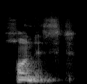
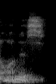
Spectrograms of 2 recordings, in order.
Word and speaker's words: honest: people pronounce this word honest which is wrong here H look at the cursor H is mute it is silent it is not pronounced it is not accented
